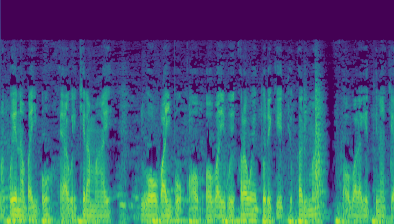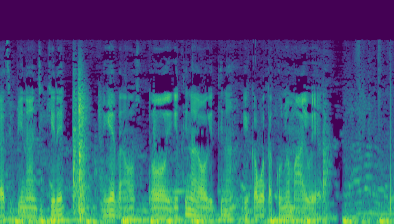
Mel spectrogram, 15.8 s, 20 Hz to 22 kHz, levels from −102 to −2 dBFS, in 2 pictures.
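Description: From start to finish the speech has a hard ceiling at 10.6 kHz, and the top end sounds hissy and grainy, with blurred attacks. That's likely Vorbis compression at a low setting, fitting roughly 34 kbps, where fine treble detail gets coarsely quantised into noise.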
